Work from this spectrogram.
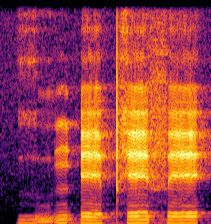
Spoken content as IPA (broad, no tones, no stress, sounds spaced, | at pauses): ɦ ṵ n ʔ ɛ pʰ ɛ f ɛ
